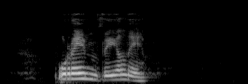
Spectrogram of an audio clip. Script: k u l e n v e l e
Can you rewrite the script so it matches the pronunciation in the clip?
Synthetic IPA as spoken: p u ɾ e m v e l e

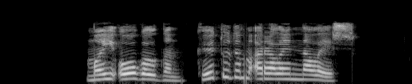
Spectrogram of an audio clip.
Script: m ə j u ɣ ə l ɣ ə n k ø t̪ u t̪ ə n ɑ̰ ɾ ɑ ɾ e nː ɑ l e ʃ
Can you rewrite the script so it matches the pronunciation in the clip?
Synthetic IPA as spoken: m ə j o ɣ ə l ɣ ə n k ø t̪ u d̪ ə m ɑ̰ ɾ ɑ l e nː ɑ l e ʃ

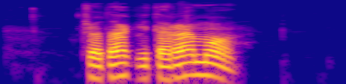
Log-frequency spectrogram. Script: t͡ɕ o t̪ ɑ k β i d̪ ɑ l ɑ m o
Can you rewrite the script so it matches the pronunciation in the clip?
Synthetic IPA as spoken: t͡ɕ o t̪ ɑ k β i t̪ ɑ ɾ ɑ m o

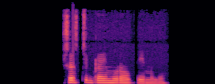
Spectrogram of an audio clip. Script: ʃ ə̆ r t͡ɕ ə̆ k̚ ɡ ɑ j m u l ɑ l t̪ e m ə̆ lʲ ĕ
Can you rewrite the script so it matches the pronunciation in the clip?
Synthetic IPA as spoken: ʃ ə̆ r t͡ɕ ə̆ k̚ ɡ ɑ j m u ɾ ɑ l t̪ e m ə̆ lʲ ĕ

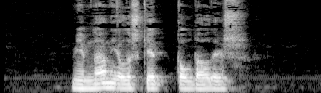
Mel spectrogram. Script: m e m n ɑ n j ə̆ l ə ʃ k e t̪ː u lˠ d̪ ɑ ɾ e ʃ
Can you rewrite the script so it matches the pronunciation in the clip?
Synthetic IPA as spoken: m e m n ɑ n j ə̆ l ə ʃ k e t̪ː o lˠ d̪ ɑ l e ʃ

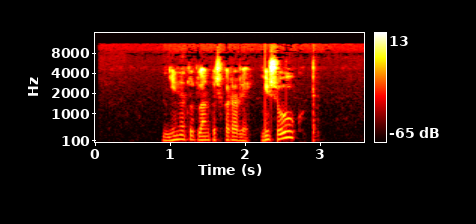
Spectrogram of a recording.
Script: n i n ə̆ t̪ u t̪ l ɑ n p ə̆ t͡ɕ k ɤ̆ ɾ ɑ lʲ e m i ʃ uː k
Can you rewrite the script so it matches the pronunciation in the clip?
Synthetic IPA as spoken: n i n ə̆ t̪ u t̪ l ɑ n k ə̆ t͡ɕ k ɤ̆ ɾ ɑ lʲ e m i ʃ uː k

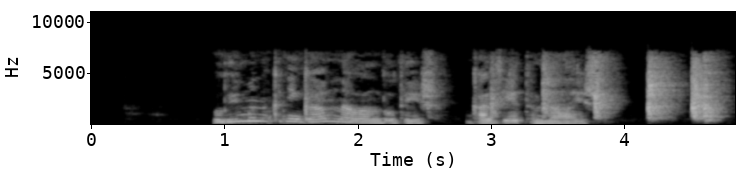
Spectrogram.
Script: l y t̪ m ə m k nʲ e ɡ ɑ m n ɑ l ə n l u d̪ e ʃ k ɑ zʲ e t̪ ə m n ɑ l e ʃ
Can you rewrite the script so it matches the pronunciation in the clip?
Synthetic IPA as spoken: l y m ə n k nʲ i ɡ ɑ m n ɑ l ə n l u d̪ e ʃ ɡ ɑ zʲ e t̪ ə m n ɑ l e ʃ

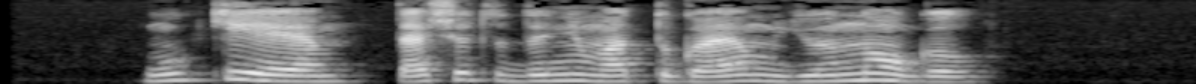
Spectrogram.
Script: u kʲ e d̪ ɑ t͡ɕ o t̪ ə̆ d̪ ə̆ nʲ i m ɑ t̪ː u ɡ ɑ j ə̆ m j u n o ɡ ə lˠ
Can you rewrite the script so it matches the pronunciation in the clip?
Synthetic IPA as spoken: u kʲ e t̪ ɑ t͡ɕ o t̪ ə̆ d̪ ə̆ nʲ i m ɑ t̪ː u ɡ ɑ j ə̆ m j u n o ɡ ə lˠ

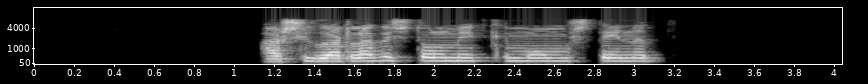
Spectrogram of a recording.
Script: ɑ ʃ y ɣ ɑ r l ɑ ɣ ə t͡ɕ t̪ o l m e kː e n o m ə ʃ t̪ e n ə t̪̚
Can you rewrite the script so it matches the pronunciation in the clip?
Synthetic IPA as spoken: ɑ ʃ y ɣ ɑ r l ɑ ɣ ə t͡ɕ t̪ o l m e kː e m o m ə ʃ t̪ e n ə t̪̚

